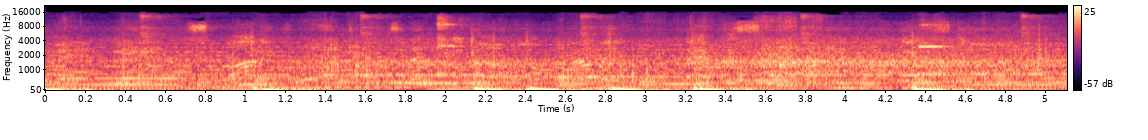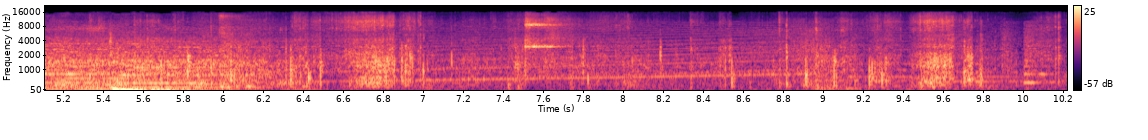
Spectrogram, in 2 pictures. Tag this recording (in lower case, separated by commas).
music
